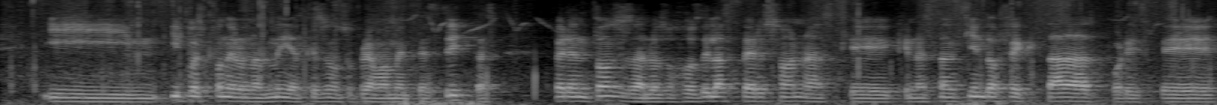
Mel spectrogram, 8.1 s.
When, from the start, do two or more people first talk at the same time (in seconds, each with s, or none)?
none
